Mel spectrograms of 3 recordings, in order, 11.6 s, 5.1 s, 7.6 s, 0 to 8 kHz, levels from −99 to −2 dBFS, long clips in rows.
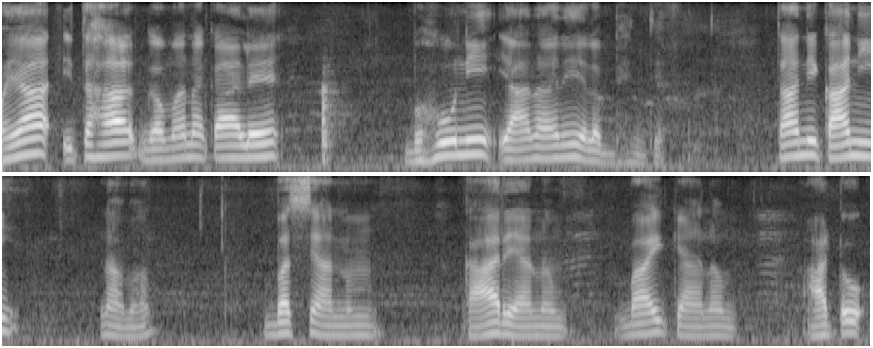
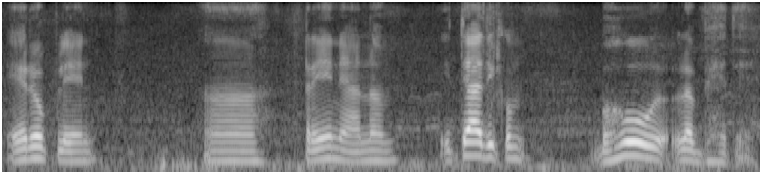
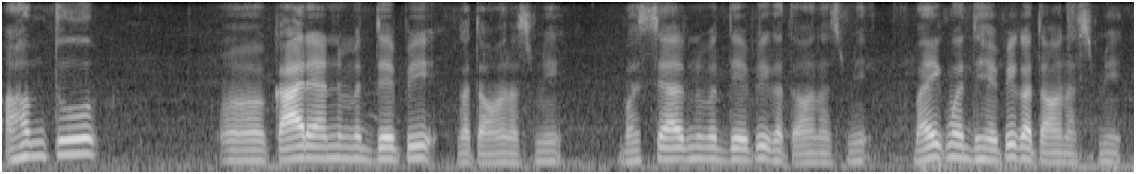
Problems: none marked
